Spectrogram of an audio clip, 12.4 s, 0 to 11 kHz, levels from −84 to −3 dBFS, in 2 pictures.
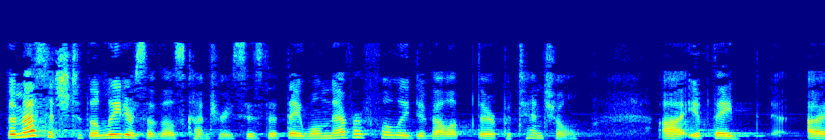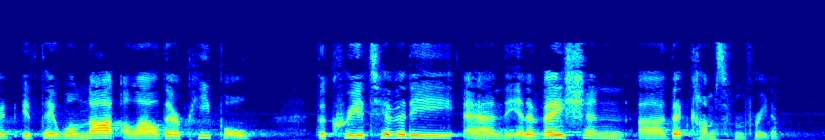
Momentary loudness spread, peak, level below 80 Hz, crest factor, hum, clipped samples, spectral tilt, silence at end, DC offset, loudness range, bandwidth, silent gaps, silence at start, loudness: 14 LU; -10 dBFS; -68 dBFS; 22 dB; none; under 0.1%; -3.5 dB/octave; 0.35 s; under 0.1%; 5 LU; 8 kHz; none; 0.05 s; -32 LUFS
